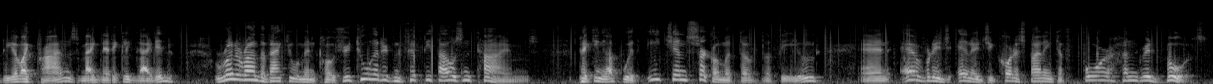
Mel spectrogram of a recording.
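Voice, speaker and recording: A man's voice: mid-range voice, wildly swooping pitch, normal speed, a little mellow. An American man giving a formal, scripted explanation as a science reporter on 1940s radio. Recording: dull, lo-fi 1940s radio recording.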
